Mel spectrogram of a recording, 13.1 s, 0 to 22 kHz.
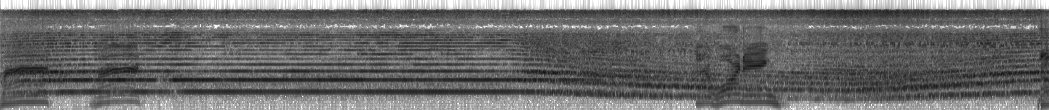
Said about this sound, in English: monthly 11 a.m. full on siren check to get everybody ready for what is known as severe weather awareness week.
